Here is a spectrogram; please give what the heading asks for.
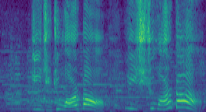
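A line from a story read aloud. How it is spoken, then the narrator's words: Children calling out. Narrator (Chinese): 孩子们呼喊着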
